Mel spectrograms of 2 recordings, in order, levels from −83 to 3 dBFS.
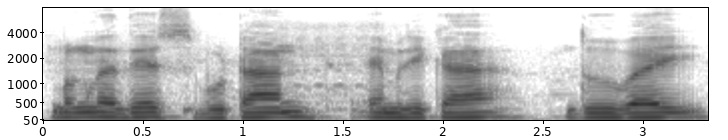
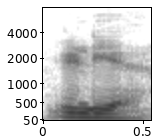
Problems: background sounds at intervals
